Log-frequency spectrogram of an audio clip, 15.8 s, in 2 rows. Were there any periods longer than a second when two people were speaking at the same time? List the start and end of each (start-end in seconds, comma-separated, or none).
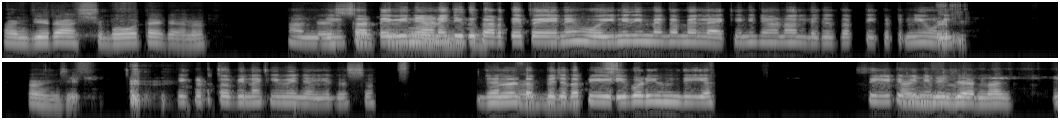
2.2-3.6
